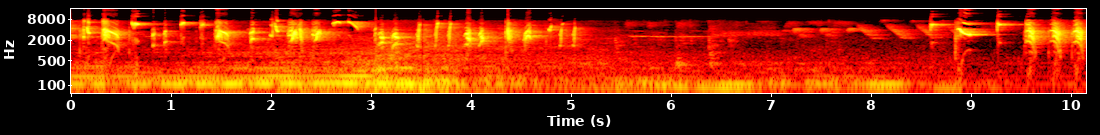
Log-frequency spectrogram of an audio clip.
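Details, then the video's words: Long-tailed shrike master recording for training captive birds, full of varied fill phrases: rapid bursts of high chirps, trills and sharp notes, a quieter thin whistled passage midway, then loud clipped notes again, over a low steady hum. "Masteran Cendet Full Isian Nembak Mewah"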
